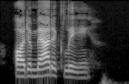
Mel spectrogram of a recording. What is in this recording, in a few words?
"automatically", English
